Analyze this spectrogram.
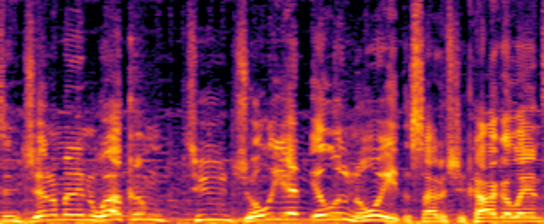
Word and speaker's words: Joliet: Yeah, and I'm glad you that you said Joliet because uh it's not pronounced jolly yet because there's nothing jolly about it.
